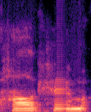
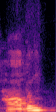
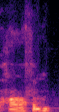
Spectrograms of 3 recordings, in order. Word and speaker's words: Hargham: There are other things like locally a GH is pronounced as an F. So we've got pronouncing it as it's spelt, Hargham Road, or Hargham as a village, pronounced Hartham, or Hartham, depending how broad Norfolk you go.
